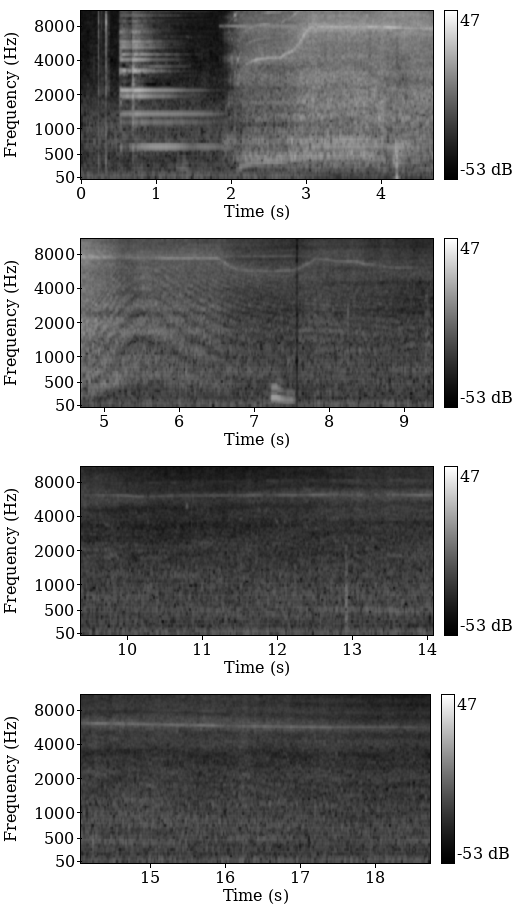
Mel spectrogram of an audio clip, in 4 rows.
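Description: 64 mm electric ducted fan of an Arrows Hobby Marlin RC jet: after a short steady whine, the fan spools up with a rising whine to full throttle for the hand launch. The sound then fades as the jet flies away, its high tone drifting a little lower.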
